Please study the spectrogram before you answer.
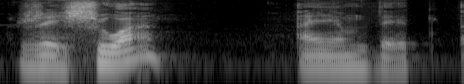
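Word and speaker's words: Rejoice! I'm Dead!: Estas dos cosas simboliza el fantástico disco nuevo de Gong, Reshua, I Am Dead. Así se pronuncia, Saúl, según tú.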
